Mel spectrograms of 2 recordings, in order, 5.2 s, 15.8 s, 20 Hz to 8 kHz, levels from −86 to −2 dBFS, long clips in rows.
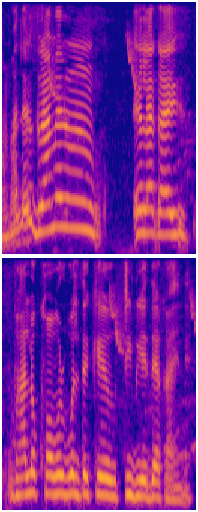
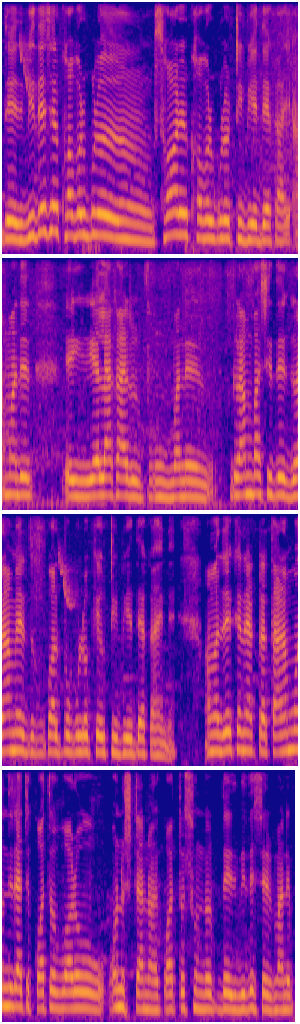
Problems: constant background noise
